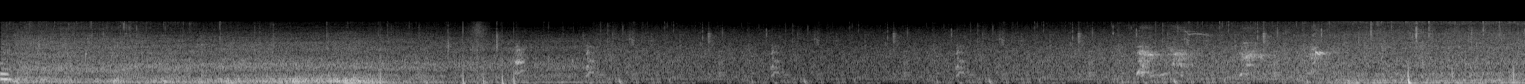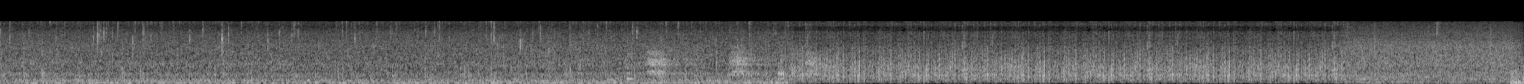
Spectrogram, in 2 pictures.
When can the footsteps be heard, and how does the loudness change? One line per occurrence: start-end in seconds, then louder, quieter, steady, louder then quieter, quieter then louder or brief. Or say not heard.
not heard.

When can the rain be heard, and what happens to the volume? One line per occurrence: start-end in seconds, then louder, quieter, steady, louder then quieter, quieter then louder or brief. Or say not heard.
0.0-30.4 quieter then louder.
